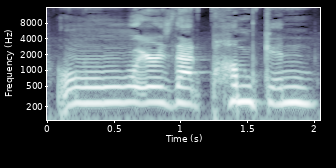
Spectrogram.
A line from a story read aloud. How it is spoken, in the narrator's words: croaked the old man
